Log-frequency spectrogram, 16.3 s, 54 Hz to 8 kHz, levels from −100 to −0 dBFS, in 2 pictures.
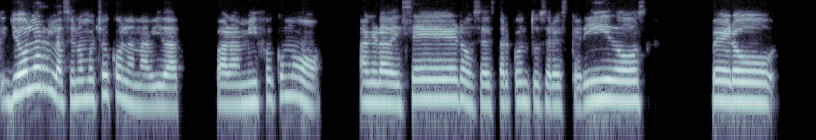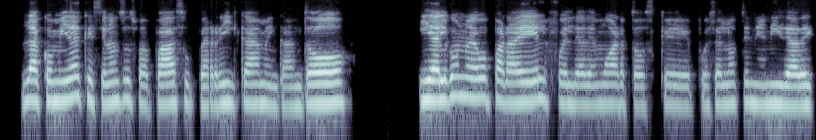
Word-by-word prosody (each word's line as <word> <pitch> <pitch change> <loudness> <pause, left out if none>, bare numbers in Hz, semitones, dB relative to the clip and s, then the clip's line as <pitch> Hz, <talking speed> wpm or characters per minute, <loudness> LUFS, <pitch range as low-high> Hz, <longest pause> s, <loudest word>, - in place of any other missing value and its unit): Yo 260 +9 +5
la 365 +2 +4
relaciono 225 - -2
mucho 260 +4 -2
con 255 -3 -2
la 205 -3 -4
Navidad, 185 -1 -3 0.3
para 195 0 -2
mí 205 +1 -2
fue 235 +2 -8
como 240 -8 -3 0.4
agradecer, 230 +3 +1
o 205 -3 -3
sea, 195 +2 -4
estar 200 +1 -6
con 210 0 -5
tus 200 -2 -8
seres 190 -1 -4
queridos, 220 +2 +1 0.7
pero 215 -3 +2 0.6
la 225 +1 +4
comida 220 +4 +2
que 235 -2 -3
hicieron 210 +1 -3
sus 225 -2 -5
papás, 195 +1 +1
superrica, 200 +1 -3
me 200 -1 -3
encantó. 200 +3 +4 0.7
Y 225 +1 +5
algo 230 +3 +6
nuevo 245 -2 +1
para 210 -2 +2
él 220 +1 +3
fue 205 -1 -7
el 195 - -4
Día 195 0 -3
de 195 - -5
Muertos, 195 -2 -5
que 185 -1 -7
pues 185 0 -12
él 195 - -4
no 200 0 -6
tenía 200 -1 -5
ni 200 0 -1
idea 190 -1 +3
de 190 0 +1
205 Hz, 175 wpm, -20 LUFS, 195-225 Hz, 0.7 s, algo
